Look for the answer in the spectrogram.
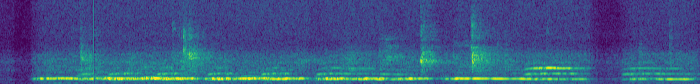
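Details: Young Bangkok-strain zebra doves at a bird farm give a steady run of soft, rolling coos on one low pitch, broken into short notes with brief pauses, ending in two separate cooing phrases.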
